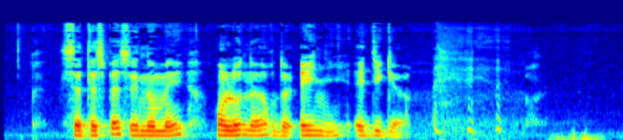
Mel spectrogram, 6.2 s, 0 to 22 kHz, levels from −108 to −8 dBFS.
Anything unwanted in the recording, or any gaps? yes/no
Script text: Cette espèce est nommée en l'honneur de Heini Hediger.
yes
